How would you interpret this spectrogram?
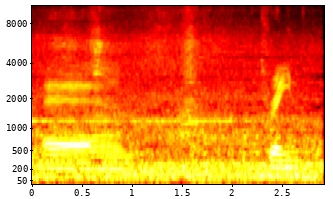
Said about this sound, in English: It's a train station. Hope you can hear anything with the noise.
